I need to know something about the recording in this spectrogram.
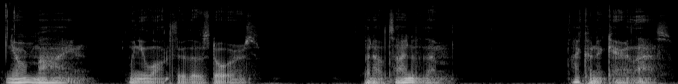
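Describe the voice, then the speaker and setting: A man playing an imperious, centuries-old vampire lord in an ASMR roleplay, courteous but condescending, with formal, measured, soft speech and a breathy, gravelly voice close to the microphone. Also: a bass voice, lively intonation, no echo, exaggerated voice. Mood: condescending, wry. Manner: slow, measured, formal, haughty, drawn-out pauses. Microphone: close, dry studio microphone.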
